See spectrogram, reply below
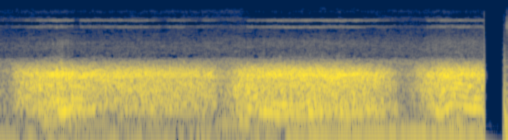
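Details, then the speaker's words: Low, coarse snoring rumbles through repeated breaths on lung auscultation: rhonchi from secretions obstructing the bronchi or bronchioles, as in bronchitis. "el roncus como bien su nombre lo dice es un ronqueo o retumbo en los bronquios o bronquiolos normalmente generado por obstrucción por secreciones"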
